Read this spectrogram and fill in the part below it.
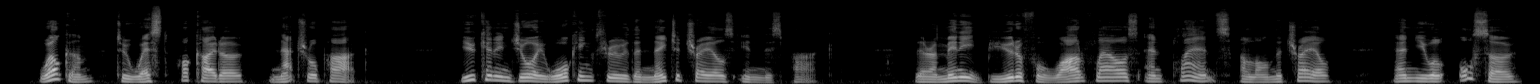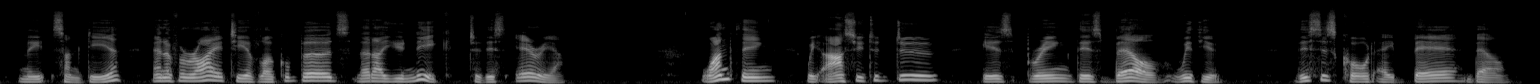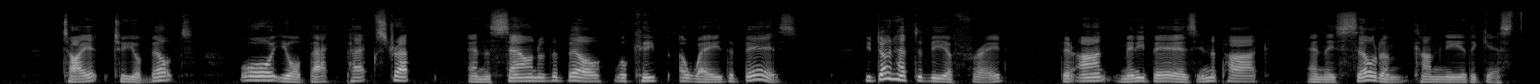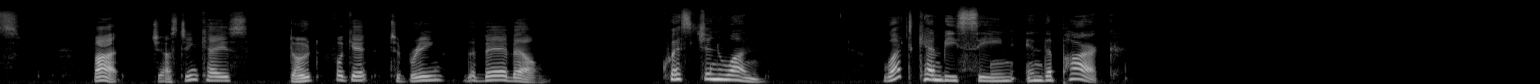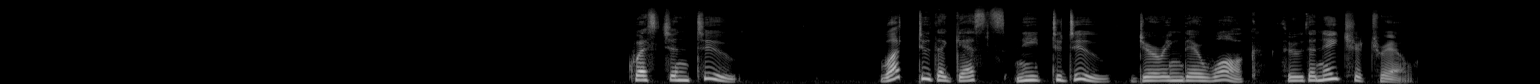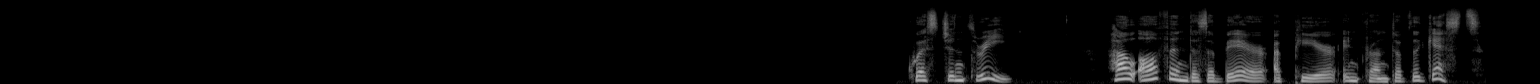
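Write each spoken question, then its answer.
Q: What can be seen in the park?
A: Wildflowers, plants, deer and local birds

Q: What do the guests need to do during their walk through the nature trail?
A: Bring a bear bell tied to their belt or backpack strap.

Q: How often does a bear appear in front of the guests?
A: Seldom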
